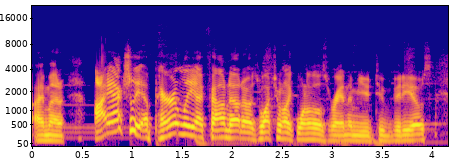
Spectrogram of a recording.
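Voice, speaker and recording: An American accent over music in the background. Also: man. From Southern Ontario, Canada. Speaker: streamer.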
